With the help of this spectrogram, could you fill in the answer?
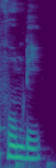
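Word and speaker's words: Phumdi: पे जो हट्स बने हैं उनको कहते हैं फूम डी पीएच यू एम डी आई I think this is a spelling इनको बोलते हैं फूम डी और ये जो लोकटक लेक है इसको डिक्लेयर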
